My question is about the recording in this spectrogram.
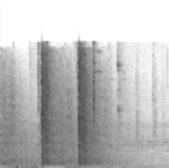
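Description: Semi-automatic pistol shots in quick succession, about half a second apart, each with a short decaying tail, over background music.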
